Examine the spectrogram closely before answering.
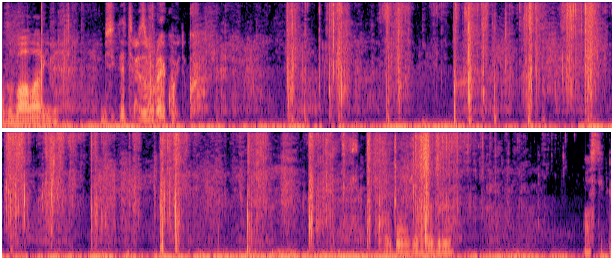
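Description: Footsteps crunch on rough ground outdoors.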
